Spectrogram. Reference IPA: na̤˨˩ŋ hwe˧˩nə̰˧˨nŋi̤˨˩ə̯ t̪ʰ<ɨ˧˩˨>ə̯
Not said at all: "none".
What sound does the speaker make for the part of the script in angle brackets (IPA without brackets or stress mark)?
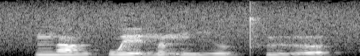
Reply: ɨ˧˩˨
